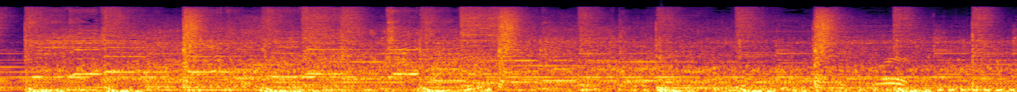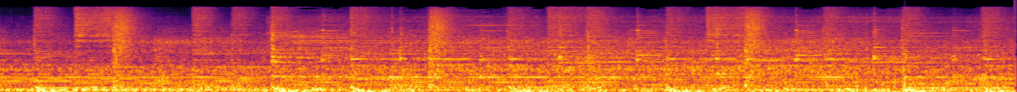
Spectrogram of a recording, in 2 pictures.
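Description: Background music over a motorcycle riding on the road: the running of a Royal Enfield Himalayan's single-cylinder engine with road and wind noise, which comes in beneath the music right at the start.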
